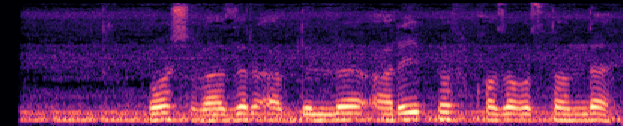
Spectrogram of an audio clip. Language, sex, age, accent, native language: Uzbek, male, 25-34, Samarqand, Uzbek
